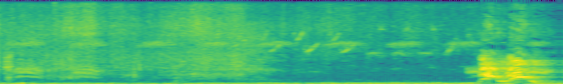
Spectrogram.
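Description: A puppy runs rustling through long grass.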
